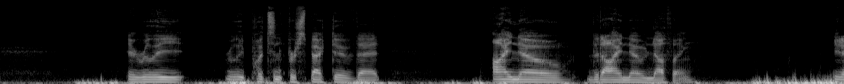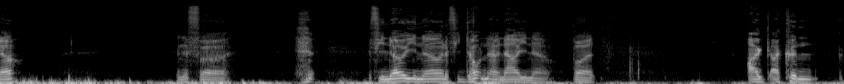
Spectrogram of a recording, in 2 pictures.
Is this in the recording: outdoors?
yes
